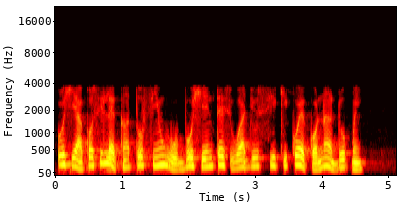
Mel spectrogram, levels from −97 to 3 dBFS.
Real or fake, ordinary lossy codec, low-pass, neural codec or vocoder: real; none; 3.6 kHz; none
